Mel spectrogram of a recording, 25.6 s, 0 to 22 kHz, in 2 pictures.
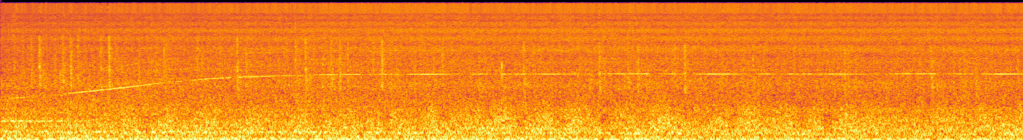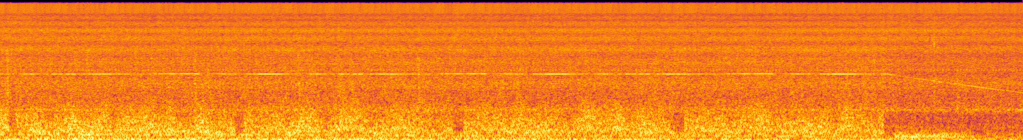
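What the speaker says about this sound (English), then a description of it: "Okay, reversers are out." Thrust reversers on a Boeing 737 (IXEG 737 in X-Plane) roar after a hard landing at Christchurch International, a loud, sustained broadband jet rumble with a rising then steady whine that holds for over twenty seconds before easing off, no talking.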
